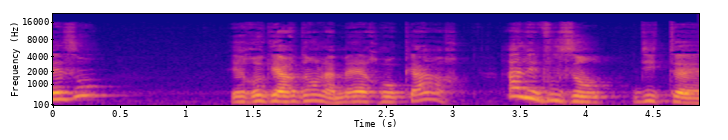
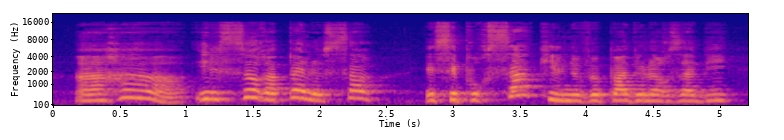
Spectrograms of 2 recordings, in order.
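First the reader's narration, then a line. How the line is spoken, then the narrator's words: Woman exclaiming. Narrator (French): s'écria la brave femme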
